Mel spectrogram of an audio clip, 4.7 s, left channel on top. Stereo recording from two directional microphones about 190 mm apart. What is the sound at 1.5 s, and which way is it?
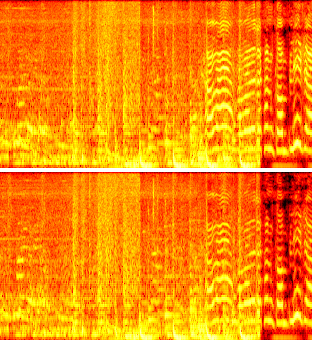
Music, centre (ahead or behind).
